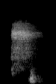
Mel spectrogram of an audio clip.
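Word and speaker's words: qi: en chikong, en tachi, on appelle ça le chi. Donc q i qui se prononce, c'est notre énergie.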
